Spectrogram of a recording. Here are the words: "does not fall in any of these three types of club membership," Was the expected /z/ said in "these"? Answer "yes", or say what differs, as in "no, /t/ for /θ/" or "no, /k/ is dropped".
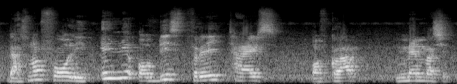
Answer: no, /s/ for /z/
